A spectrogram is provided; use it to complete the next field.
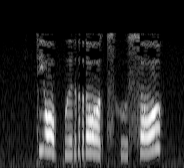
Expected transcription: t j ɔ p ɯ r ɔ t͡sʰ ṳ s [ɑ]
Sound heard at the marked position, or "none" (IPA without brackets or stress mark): ɔ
